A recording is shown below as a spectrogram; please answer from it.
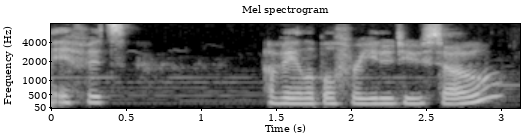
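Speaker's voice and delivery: plain reading voice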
